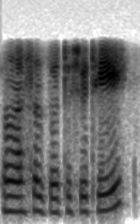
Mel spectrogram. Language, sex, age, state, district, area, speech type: Kashmiri, female, 18-30, Jammu and Kashmir, Anantnag, rural, conversation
